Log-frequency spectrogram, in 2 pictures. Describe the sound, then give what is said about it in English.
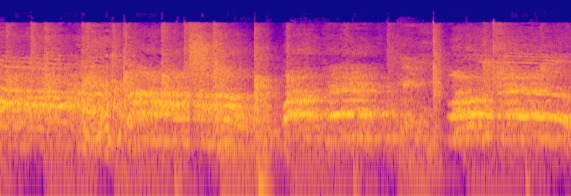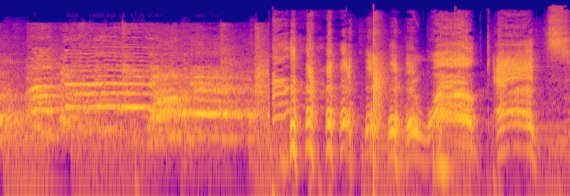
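The LA Wildcats' XFL coach bellows the team battle cry "Wildcats!" It is loud, with long strained shouts that give way to choppy, punchy yells and bursts toward the end. “Is that the official battle cry for the team, …?”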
